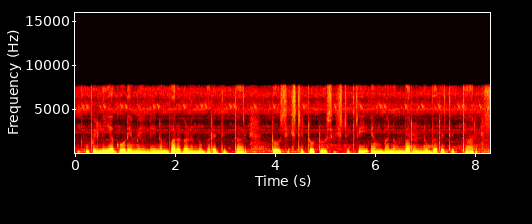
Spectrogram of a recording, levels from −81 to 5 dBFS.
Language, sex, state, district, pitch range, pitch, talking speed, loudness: Kannada, female, Karnataka, Bangalore, 150-185 Hz, 165 Hz, 115 wpm, -16 LUFS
